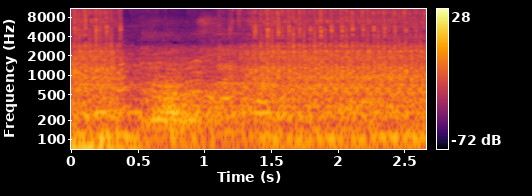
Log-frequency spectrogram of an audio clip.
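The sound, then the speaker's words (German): A sewing machine stitches cloth squares together for picnic blankets, giving a steady, continuous mechanical whirring hum with a rapid rattling pulse throughout. “Jede Frau und jeder Mann hier an der Maschine näht 4 Tücher aneinander.”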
